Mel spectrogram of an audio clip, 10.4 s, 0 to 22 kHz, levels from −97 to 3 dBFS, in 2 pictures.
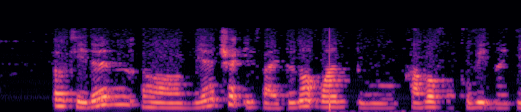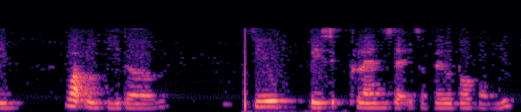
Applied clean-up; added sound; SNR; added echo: classical method spectral subtraction.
